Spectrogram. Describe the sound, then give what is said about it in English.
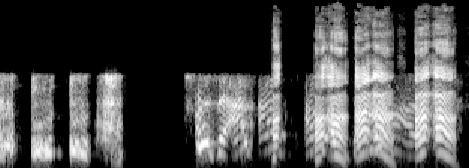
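Four short, rough coughs in quick succession from someone who says they have a cold, then a brief pause before a stretch of voiced, speech-like sounds. “Did you just cough again?”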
